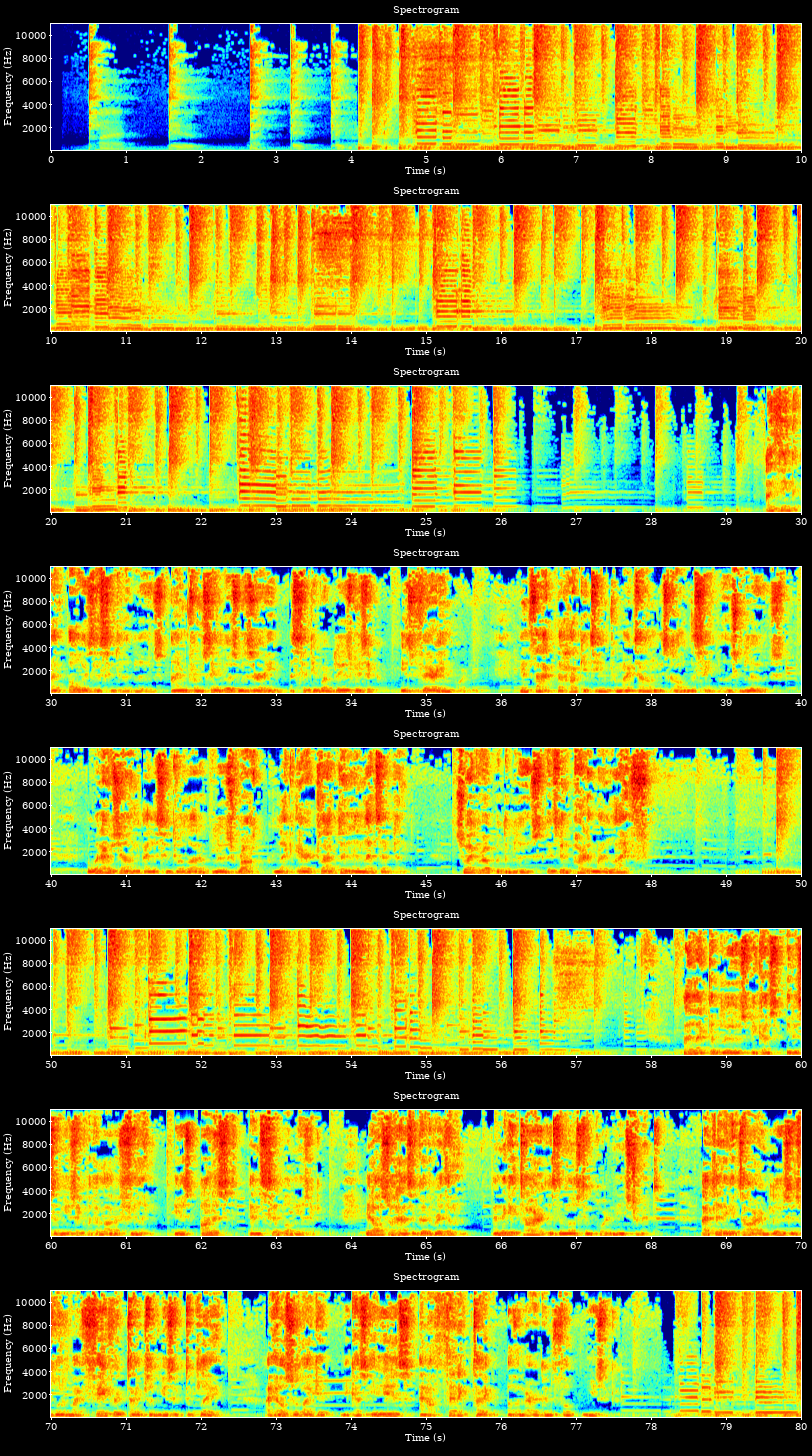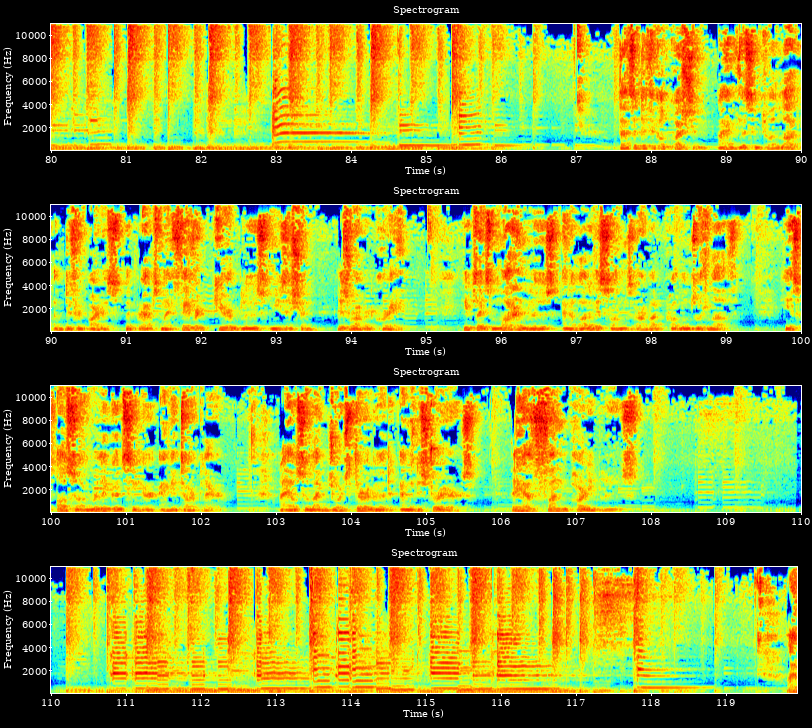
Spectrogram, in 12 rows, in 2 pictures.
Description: THEBLUES-THEINTERVIEW.mp3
